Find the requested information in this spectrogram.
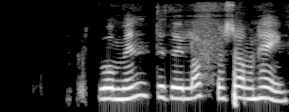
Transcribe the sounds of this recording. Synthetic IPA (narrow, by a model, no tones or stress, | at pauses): θvowmɪnt̪ʏθœɥlapːasaːmanɦeːjm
